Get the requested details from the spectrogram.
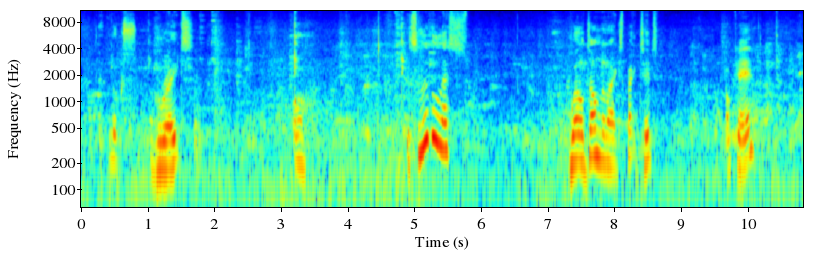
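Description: A knife scrapes against a plate as a man cuts meat.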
